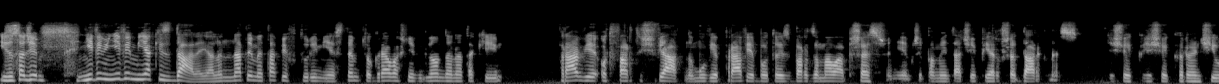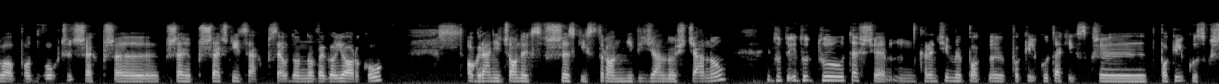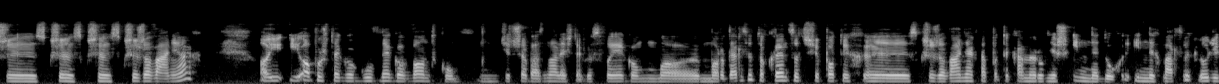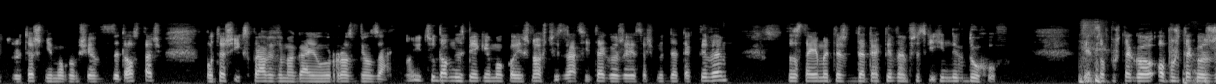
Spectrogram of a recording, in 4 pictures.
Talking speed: 170 wpm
